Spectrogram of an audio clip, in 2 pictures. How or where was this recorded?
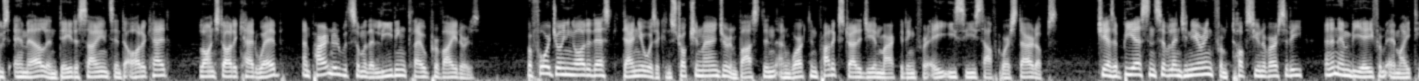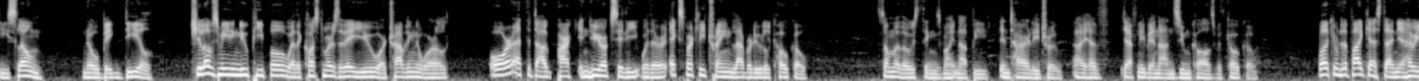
busy venue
